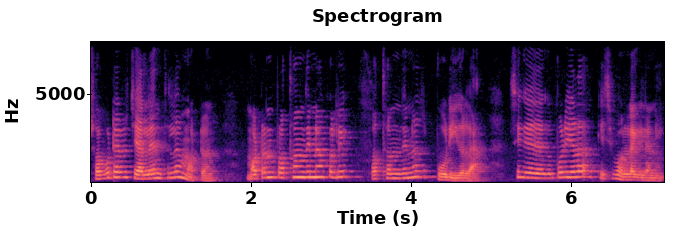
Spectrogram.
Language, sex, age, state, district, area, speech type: Odia, female, 45-60, Odisha, Puri, urban, spontaneous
